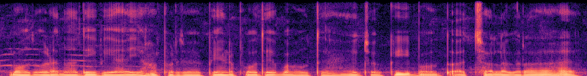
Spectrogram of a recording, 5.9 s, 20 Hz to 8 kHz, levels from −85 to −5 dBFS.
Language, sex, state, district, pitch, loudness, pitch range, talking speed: Hindi, male, Bihar, Lakhisarai, 90 Hz, -18 LUFS, 85-90 Hz, 195 wpm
